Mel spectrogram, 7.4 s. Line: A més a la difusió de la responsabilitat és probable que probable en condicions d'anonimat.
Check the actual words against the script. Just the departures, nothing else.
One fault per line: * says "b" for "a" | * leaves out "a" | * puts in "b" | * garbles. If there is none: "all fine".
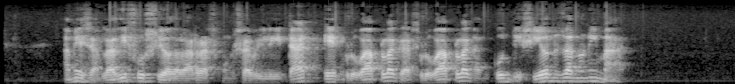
all fine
